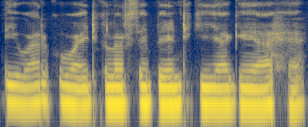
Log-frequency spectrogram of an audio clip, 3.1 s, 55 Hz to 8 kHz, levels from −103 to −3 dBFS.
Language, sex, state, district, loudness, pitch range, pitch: Hindi, male, Jharkhand, Palamu, -12 LUFS, 125-135 Hz, 130 Hz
